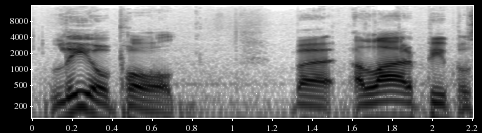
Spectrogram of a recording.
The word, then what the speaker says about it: Leopold: And then the conservationist, the father of wildlife management, Aldo Leupold, is like Leo, the lion, Leopold. But a lot of people say it fast, and it sounds like Leopold.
